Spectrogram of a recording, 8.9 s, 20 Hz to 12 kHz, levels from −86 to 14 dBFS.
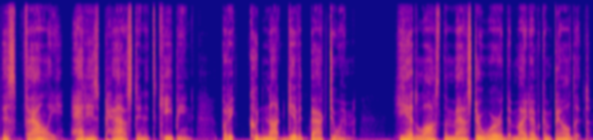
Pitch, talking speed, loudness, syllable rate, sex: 120 Hz, 190 wpm, -18 LUFS, 4.5 syllables/s, male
